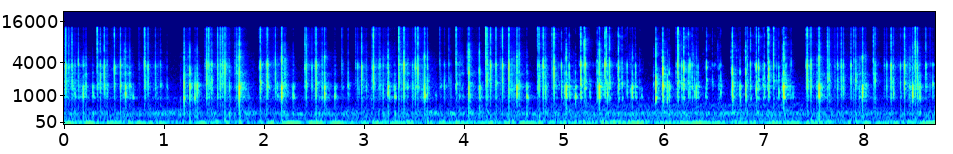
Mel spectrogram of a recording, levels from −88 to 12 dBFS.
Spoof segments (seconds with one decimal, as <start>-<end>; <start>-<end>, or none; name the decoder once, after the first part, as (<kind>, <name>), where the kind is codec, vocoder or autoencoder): 0.0-4.9 (autoencoder, DAC-VAE); 7.4-8.7

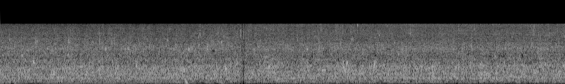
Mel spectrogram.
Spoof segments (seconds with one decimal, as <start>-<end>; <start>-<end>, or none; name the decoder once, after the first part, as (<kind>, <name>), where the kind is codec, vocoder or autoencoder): 2.4-3.0 (codec, SNAC); 4.0-4.7

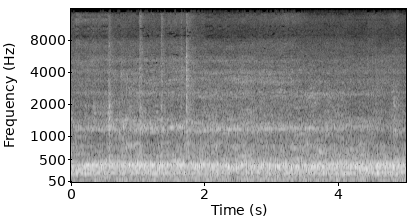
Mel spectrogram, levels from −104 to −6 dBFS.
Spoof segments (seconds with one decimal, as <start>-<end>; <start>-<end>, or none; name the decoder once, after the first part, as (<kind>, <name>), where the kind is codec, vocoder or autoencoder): 0.0-0.9 (codec, SNAC); 1.8-2.8; 4.1-5.0

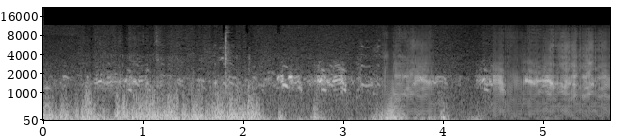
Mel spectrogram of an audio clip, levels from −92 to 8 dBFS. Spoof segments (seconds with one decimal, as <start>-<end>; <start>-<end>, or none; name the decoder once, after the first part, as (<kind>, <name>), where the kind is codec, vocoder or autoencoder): 3.4-3.9 (vocoder, BigVGAN v2); 4.5-5.7

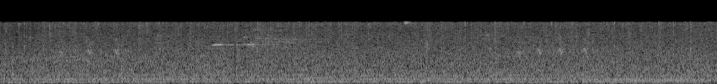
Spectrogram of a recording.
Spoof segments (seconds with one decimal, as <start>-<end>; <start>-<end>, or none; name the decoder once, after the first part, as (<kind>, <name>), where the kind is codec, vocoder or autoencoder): 0.6-1.6 (vocoder, BigVGAN v2); 3.2-4.1; 5.0-7.2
